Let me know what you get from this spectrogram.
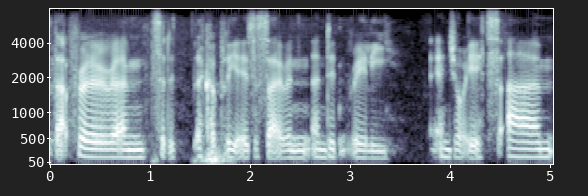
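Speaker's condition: No condition

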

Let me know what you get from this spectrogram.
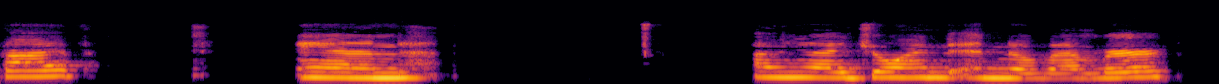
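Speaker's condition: ALS, limb onset; voice tires and gets close to being lost while talking

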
